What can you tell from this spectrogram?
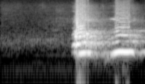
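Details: A Miniature Pinscher named Dorothy gives two quick, high-pitched yappy barks.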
